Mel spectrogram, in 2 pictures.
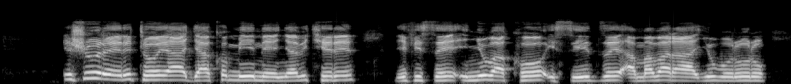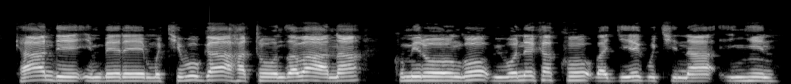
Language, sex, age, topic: Rundi, male, 36-49, education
